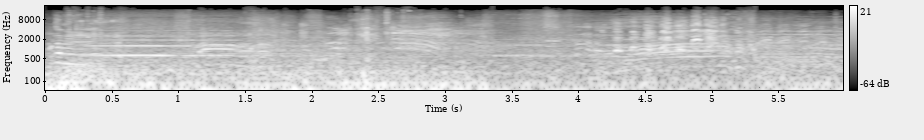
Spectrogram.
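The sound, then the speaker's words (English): A crowded pen of pigs grunting and squealing continuously, with high, wavering squeals rising over a dense bed of low, rough grunts, loud throughout. “Pigs. Just hanging out, hanging out.”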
